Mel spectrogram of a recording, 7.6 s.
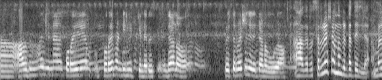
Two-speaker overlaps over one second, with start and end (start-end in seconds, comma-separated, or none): none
